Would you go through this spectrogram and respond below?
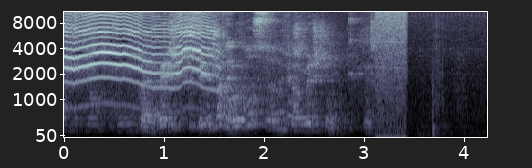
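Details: Pet cat gives a long, loud, wavering whine-like meow that wobbles in pitch for about two seconds, then fades under human talking and ends with a sharp hiss of noise and a click.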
